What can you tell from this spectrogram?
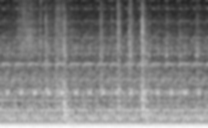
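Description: Quick, regular light ticking rides over a steady diesel idle and keeps pace with engine speed; the source isn't clear from sound alone. Cause suspected, not confirmed.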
